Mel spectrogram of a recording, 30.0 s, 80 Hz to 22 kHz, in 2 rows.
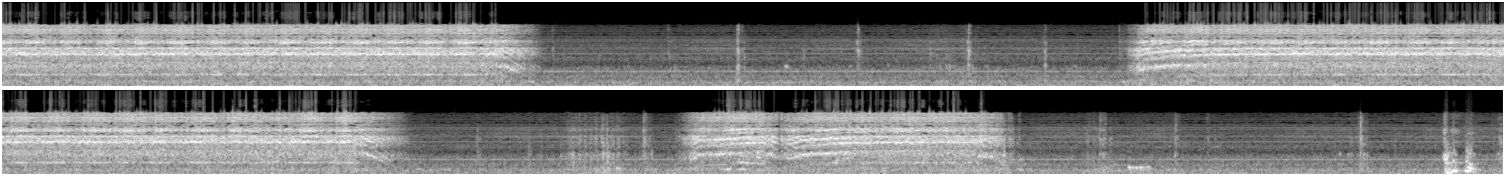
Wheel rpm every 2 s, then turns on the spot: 160, 160, 100, 0, 0, 20, 150, 160, 160, 80, 10, 130, 70, 0, 0.
none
